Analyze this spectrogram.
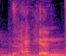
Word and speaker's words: Tekken: good as like what's the other game like tuck that or or like you know other games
